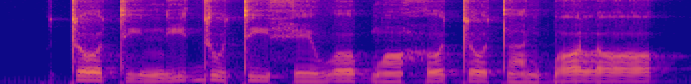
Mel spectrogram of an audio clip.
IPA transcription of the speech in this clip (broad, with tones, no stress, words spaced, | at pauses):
to˧ti˨ni˨˦ du˦˨ti˧he˨ wo˧bɔ̃˨ho˨˦ to˧tã˨ ɡ͡bɔ˨˦ lɔ˦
